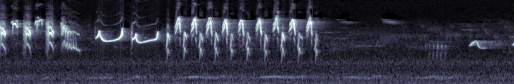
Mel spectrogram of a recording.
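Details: Icterine warbler, a master mimic, singing at a reserve north of Stockholm, Sweden; fast repeated chattering notes, a pair of slurred whistles, then a long run of rapid harsh chips before quiet and a faint later note.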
